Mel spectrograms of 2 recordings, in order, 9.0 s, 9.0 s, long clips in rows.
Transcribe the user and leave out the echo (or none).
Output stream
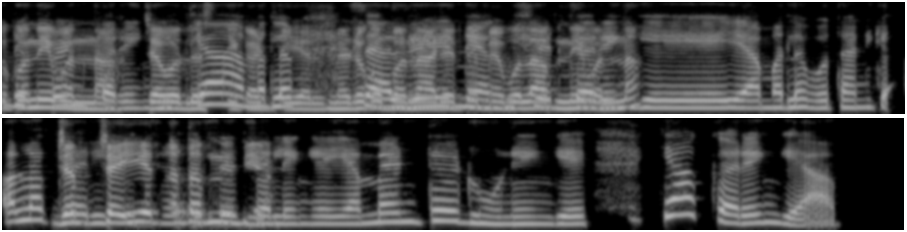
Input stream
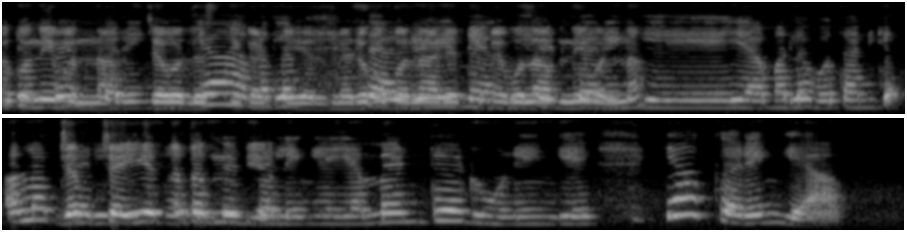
none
